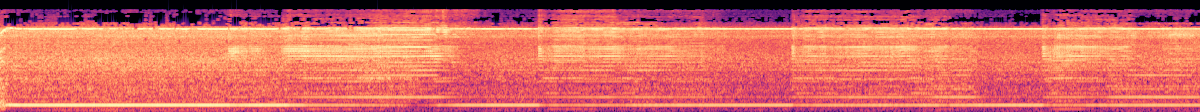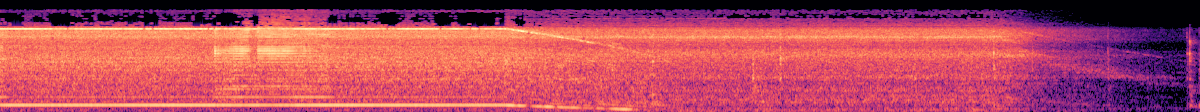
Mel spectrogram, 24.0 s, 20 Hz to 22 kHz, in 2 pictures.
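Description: Triton router in a router table starts and runs at full speed with a steady high whine, and its bearing-guided flush-trim bit cuts a rounded corner in wood by following an aluminium radius template. The cutting noise swells in several short passes. The router is switched off about 17 seconds in and winds down with a falling pitch.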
